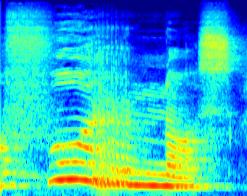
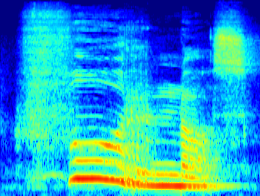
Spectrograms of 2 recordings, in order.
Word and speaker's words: φούρνος: Ο φούρνος. Φούρνος. Έχω παρατηρήσει ότι πολλοί μαθητές δεν προφέρουν το ρο πριν από το νι. Στα ελληνικά όμως πρέπει να το προφέρουμε.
